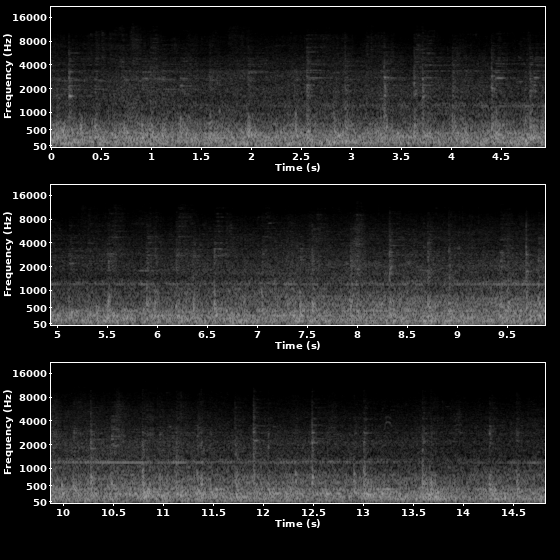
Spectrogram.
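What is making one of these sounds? Train wheels clack and squeal over the rails.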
